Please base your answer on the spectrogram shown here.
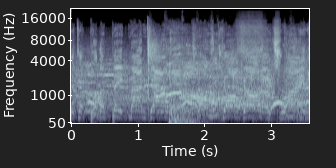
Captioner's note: body thudding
